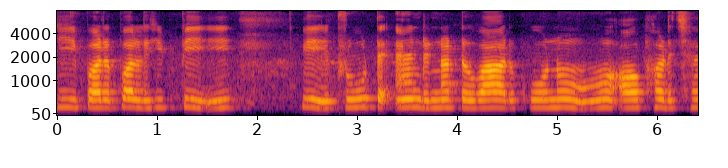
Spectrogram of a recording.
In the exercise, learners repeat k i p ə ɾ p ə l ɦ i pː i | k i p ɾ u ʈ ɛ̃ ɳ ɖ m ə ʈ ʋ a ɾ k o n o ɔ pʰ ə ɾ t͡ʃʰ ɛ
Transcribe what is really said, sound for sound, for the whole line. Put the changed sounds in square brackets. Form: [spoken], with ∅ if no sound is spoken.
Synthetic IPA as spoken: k i p ə ɾ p ə l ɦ i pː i | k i [pʰ] ɾ u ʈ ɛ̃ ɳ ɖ [n] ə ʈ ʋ a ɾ k o n o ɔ pʰ ə ɾ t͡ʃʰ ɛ

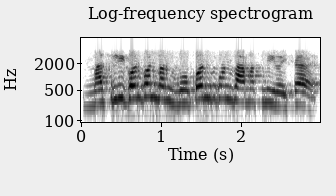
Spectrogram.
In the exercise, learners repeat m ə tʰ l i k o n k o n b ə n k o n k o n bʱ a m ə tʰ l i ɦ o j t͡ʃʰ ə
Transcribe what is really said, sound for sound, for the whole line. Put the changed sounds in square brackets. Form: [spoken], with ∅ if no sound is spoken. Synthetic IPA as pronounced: m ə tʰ l i k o n k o n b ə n k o n k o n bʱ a m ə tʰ l i ɦ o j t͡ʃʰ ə

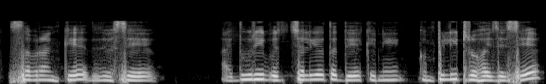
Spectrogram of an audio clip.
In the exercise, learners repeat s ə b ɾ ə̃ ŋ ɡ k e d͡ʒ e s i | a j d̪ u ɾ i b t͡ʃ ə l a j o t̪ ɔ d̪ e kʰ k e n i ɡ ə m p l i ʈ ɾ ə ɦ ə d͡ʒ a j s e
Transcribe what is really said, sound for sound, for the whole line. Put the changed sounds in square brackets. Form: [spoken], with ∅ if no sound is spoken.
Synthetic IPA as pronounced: s ə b ɾ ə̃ ŋ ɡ k e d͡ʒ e s [e] | a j d̪ u ɾ i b t͡ʃ ə l [i] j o t̪ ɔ d̪ e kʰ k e n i [k] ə m p l i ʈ ɾ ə ɦ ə d͡ʒ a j s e

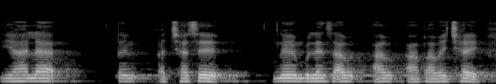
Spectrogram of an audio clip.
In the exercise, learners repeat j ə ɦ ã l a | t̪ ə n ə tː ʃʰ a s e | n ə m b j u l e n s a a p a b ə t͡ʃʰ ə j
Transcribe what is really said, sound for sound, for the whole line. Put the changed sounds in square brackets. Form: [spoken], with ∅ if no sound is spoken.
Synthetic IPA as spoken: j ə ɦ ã l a | t̪ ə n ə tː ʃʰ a s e | n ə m b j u l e n s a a p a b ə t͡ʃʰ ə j

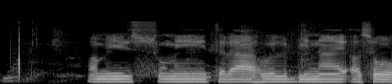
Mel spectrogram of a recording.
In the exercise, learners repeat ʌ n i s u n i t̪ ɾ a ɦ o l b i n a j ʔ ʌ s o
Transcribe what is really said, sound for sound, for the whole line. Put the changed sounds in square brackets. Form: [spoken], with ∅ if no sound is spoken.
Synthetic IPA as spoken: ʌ [m] i s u [m] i t̪ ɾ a ɦ [u] l b i n a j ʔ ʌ s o

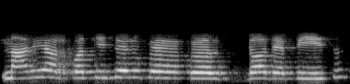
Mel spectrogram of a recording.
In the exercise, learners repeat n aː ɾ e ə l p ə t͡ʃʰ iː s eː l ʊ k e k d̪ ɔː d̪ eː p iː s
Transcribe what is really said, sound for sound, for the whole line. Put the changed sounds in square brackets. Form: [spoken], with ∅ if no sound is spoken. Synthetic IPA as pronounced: n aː ɾ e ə l p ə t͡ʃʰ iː s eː [ɾ] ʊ [p] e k d̪ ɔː d̪ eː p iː s

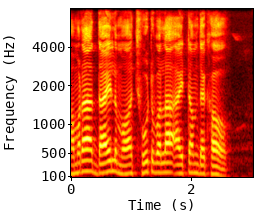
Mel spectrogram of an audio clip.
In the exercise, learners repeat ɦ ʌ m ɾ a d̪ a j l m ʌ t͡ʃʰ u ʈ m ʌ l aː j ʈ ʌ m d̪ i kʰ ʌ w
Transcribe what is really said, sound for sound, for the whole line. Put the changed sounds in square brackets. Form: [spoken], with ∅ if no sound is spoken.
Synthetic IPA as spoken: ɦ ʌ m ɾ a d̪ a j l m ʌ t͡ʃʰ u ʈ [b] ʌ l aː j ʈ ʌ m d̪ [e] kʰ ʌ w

